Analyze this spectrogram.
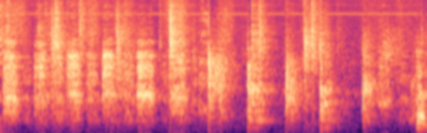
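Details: Hungry pet dogs waiting indoors for food that is still soaking; rapid rhythmic panting pulses, about two to three per second, mixed with a person praising and giving commands.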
